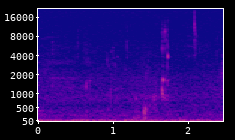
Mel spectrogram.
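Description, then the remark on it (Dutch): Someone takes a quick sip of water, with faint wet mouth sounds and a soft swallow against a low background hum, no talking. “Even een slokje water, sorry.”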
